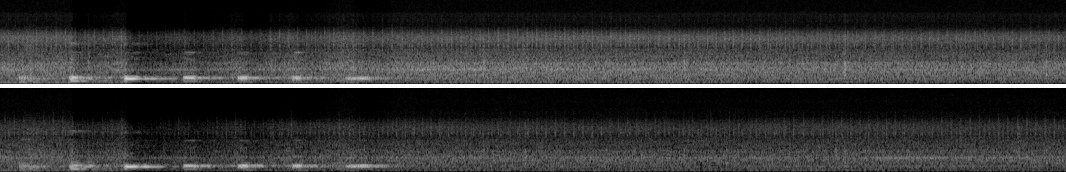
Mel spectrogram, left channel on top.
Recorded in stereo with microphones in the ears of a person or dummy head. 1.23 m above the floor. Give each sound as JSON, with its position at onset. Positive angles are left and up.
{"t": 0.2, "sound": "laughter", "side_deg": 85, "distance_m": 3.5}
